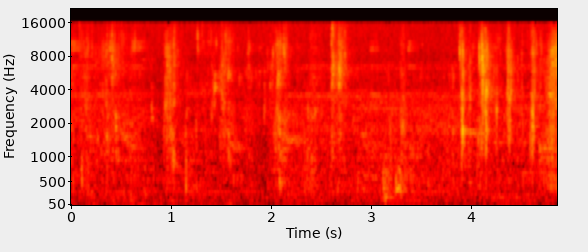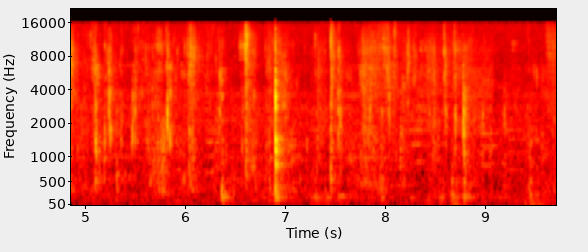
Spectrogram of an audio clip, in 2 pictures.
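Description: Eating sounds: biting and chewing braised rabbit adobo, with scattered mouth clicks and smacks that thicken from about four seconds in, and one sharper smack around seven seconds.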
